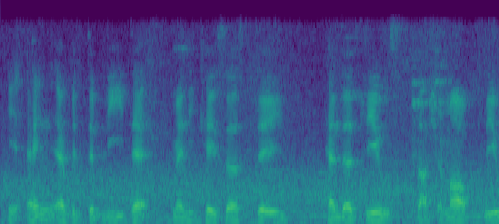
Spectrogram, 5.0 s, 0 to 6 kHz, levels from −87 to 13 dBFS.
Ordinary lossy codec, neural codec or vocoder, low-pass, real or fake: none; none; 5.4 kHz; real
